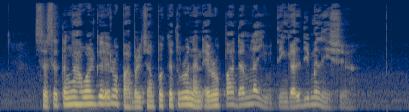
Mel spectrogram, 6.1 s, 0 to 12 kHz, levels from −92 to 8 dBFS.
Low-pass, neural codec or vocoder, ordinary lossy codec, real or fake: 10.8 kHz; none; MP3, 64 kbps; real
